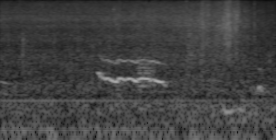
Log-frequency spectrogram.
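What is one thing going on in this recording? A puppy whimpers softly.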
